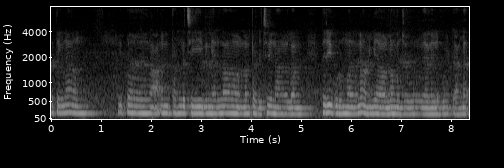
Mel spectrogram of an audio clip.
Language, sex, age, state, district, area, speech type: Tamil, female, 30-45, Tamil Nadu, Salem, rural, spontaneous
